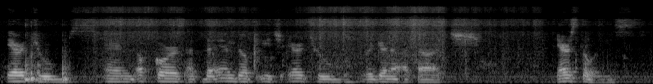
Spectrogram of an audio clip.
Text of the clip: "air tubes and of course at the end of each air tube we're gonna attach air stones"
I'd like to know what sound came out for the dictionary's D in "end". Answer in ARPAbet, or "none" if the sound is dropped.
D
